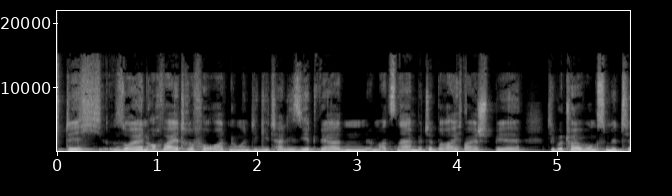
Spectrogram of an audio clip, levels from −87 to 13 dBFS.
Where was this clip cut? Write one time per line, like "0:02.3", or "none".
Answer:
0:04.1

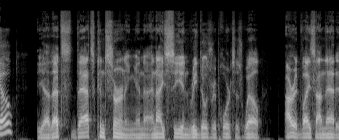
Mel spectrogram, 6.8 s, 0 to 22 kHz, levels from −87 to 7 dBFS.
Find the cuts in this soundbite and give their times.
none

